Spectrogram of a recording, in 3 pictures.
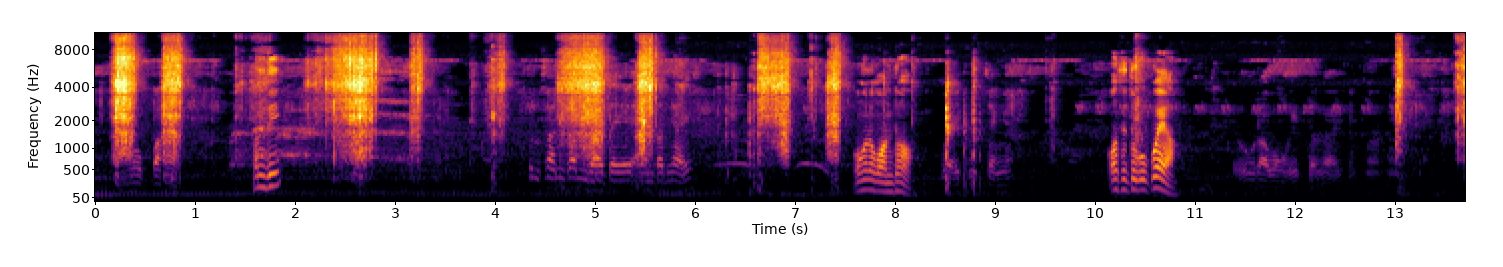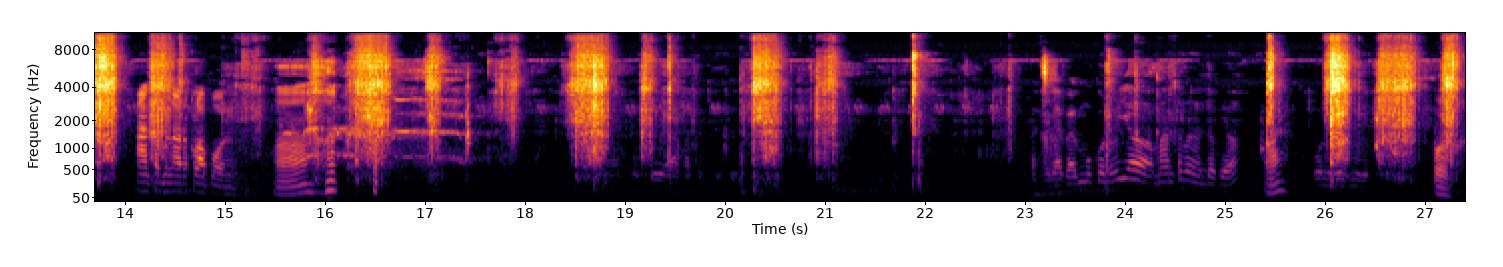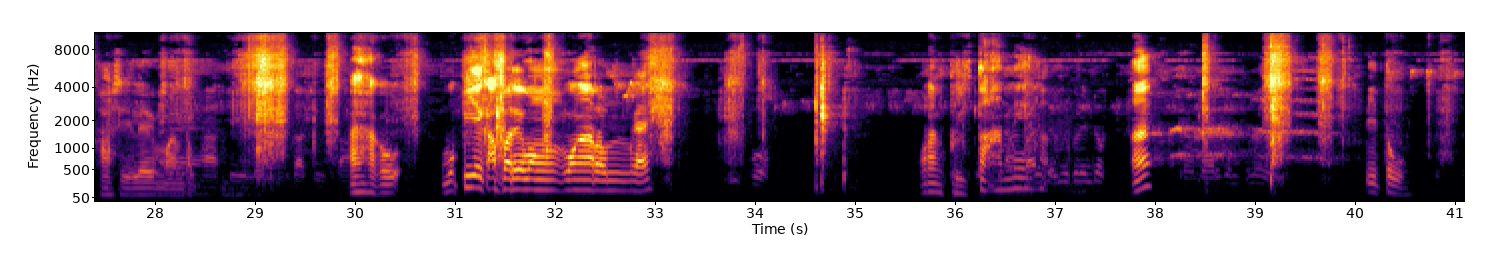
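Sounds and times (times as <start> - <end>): coconut husk tearing: 0.0 - 7.7, 13.0 - 22.0, 25.4 - 34.2, 38.0 - 40.1
rooster crowing: 1.2 - 3.9, 15.5 - 17.8, 37.9 - 40.1.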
